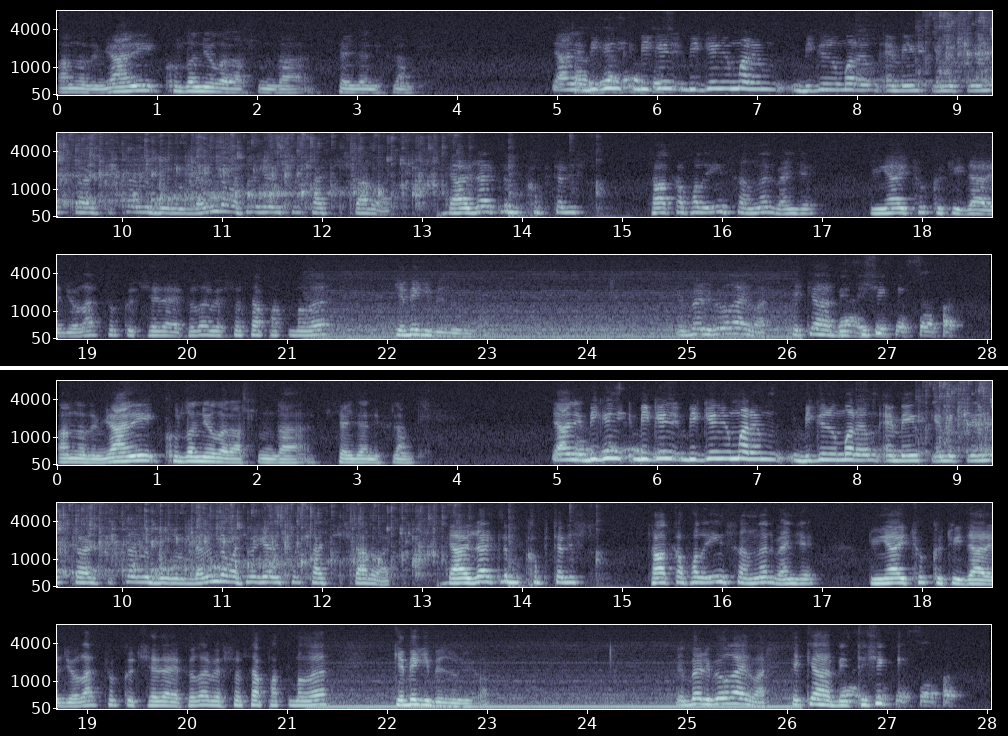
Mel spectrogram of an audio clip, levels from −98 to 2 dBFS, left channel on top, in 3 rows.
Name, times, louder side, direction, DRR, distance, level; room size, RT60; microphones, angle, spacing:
voice 1, 0.0-3.6 4.9-9.8 10.0-12.1 12.3-12.7 13.3-14.6 15.3-16.9 17.5-21.5 22.1-23.0 24.9-27.0, right 5 dB, 60° right, 0.3 m, -25 dB
voice 2, 5.2-6.1 26.5-27.7, left 3 dB, 55° left, 0.7 m, -33 dB
Liquid, 8.0-13.5 13.9-14.1 14.5-14.8, right 1 dB, 10° right, 0.6 m, -38 dB
sound 1, 21.1-26.1, right 6 dB, 85° left, 1.4 m, -34 dB
3.2 x 2.8 x 2.2 m
head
